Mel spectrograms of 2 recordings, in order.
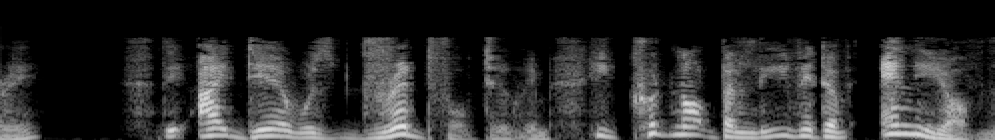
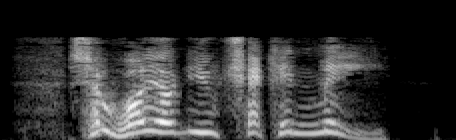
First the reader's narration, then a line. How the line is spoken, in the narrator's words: panted Hagrid, still struggling to fit through the door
